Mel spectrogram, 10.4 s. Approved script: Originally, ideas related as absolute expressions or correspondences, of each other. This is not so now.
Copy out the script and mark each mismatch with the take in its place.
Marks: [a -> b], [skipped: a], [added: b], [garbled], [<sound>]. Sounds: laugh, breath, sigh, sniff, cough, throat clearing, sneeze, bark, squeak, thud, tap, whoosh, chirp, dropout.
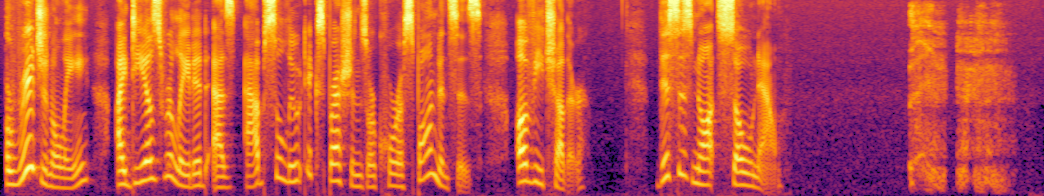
Originally, ideas related as absolute expressions or correspondences, of each other. This is not so now. [throat clearing]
